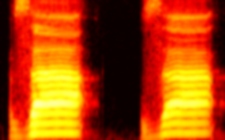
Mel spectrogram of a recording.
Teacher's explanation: জিহ্বার আগা সামনের নিচের এই যে দুই দাঁতের পেট ও আগার সাথে লাগাতে হবে লাগিয়ে এই অক্ষরটা উচ্চারণ করতে হবে ঝিঝি পোকা যেমন ডাকে এরকম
